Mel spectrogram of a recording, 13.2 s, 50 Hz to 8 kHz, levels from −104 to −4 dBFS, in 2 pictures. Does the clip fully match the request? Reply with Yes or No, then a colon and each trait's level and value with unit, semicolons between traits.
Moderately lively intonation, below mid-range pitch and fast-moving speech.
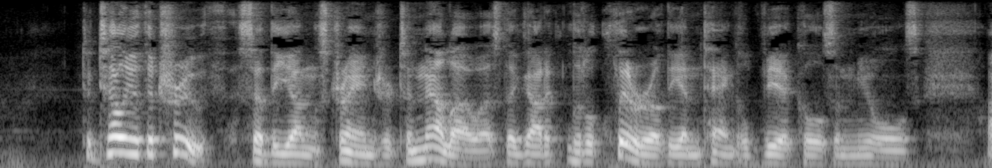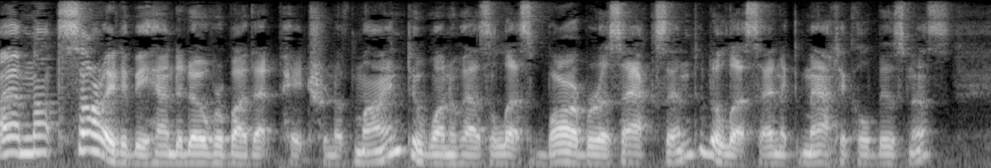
Yes: average, 4.1 semitones; low, 115 Hz; fast, 220 wpm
